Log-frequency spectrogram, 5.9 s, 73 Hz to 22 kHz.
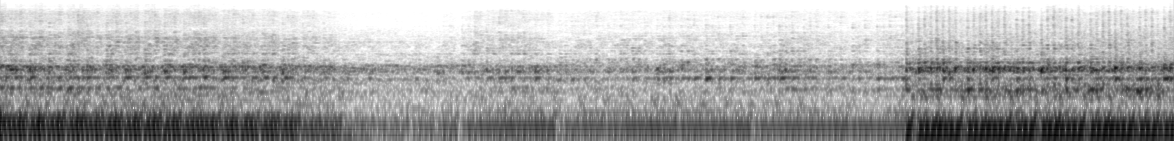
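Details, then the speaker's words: International B414 four-cylinder diesel tractor, sat unused by a pond 20 years, started with ether, still on old sludgy oil: settles into an even steady beat, dips briefly and picks back up cleanly, no misses or knocks; normal running. "that's brilliant that's um actually sounds pretty good uh considering it's been sitting here for so long"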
